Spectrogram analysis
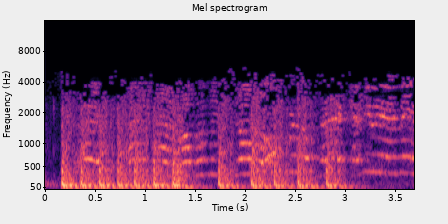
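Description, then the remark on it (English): A fist pounds on a locked wooden door in a rapid series of heavy thuds, then slower scattered blows, with a raised voice sounding underneath. “Well, hammer on the door.”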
